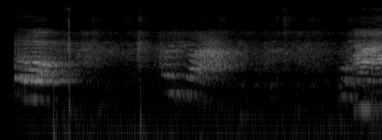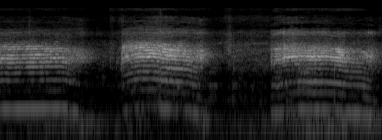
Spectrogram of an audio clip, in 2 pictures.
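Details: Hungry cat meowing to ask for food: after some faint speech-like sounds, three long, loud, drawn-out meows arrive about a second apart, each rising then falling in pitch, in a small indoor space.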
